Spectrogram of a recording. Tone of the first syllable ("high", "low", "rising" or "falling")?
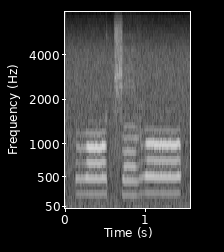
low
